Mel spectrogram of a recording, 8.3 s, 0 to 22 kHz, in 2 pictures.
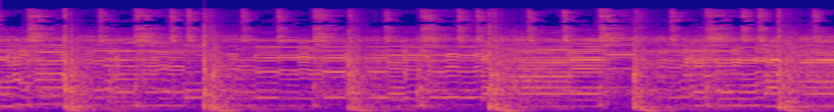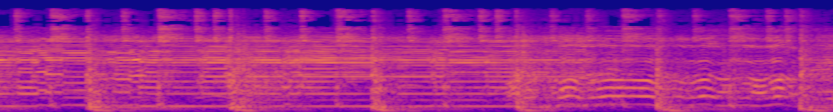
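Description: Live Kurdish halay dance music: a deep drum beat falls about every 0.7 s under a held melody, with a wavering melody line coming in near the end.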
